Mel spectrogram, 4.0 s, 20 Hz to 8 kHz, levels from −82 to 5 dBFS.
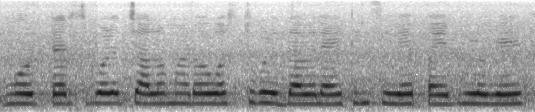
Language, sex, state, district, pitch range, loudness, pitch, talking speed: Kannada, female, Karnataka, Bidar, 250-265 Hz, -12 LUFS, 260 Hz, 150 wpm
